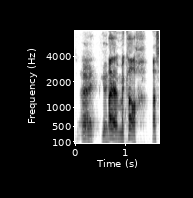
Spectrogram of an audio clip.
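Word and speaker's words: McCulloch: Yeah, McCullough. That's how you pronounce it. McCullough.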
